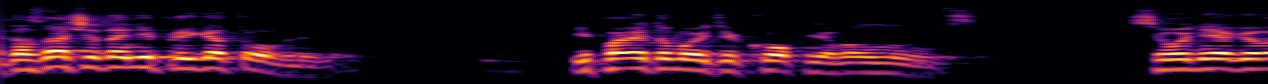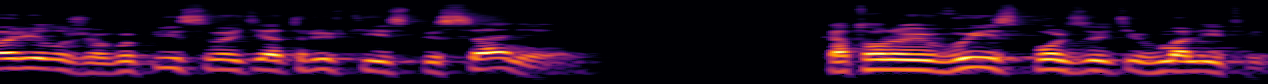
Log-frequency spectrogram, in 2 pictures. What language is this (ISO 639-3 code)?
rus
